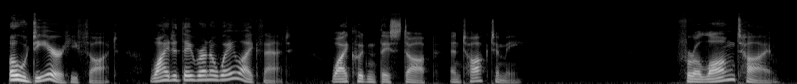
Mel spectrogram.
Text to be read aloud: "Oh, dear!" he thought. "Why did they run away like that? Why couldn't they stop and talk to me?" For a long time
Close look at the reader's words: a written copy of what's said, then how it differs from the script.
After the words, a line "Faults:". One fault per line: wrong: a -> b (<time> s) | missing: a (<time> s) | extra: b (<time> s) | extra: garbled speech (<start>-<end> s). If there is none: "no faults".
"Oh, dear!" he thought. "Why did they run away like that? Why couldn't they stop and talk to me?" For a long time
Faults:
no faults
